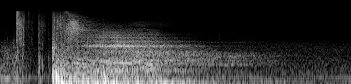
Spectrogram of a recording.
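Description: A loud explosion booms and slowly rumbles away.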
